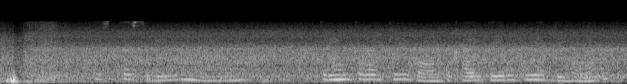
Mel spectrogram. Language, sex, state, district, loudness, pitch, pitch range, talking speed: Hindi, female, Chandigarh, Chandigarh, -19 LUFS, 200 Hz, 175-225 Hz, 125 wpm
